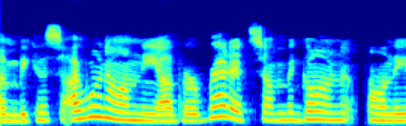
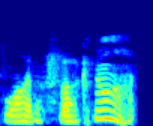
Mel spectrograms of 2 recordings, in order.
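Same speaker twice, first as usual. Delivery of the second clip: much softer and lower, offhand; deadpan shrug; 4 semitones lower, 8 dB quieter than usual. Retold or imitated. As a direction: toss it off flatly. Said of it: "I'm like".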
